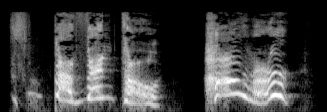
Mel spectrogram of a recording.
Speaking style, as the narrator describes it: croak

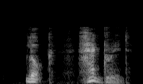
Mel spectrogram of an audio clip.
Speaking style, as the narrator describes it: said Hermione urgently, dropping all pretense

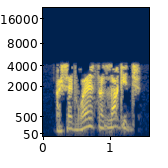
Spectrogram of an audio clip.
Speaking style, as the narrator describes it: hissed Bethan behind Rincewind's back

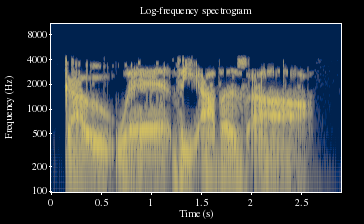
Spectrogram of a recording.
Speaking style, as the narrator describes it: Granny Weatherwax croaked

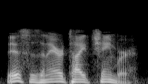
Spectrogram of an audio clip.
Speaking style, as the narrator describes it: Nyman said redundantly

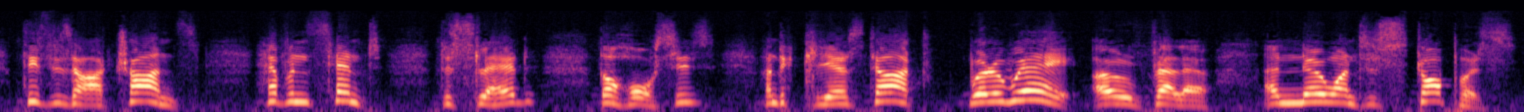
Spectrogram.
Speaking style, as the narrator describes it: cried

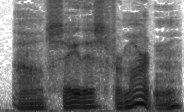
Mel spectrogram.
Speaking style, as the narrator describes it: I muttered

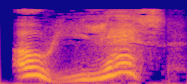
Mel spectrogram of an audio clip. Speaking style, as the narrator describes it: said Hermione eagerly

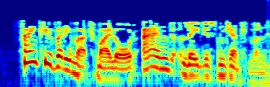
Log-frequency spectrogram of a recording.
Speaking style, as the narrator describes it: said cheerfully

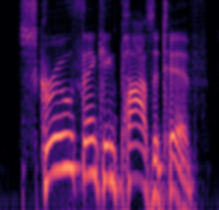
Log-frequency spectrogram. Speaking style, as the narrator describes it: half shouted

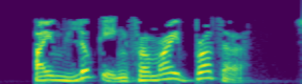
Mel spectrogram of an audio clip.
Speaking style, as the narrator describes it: said Tiffany sharply

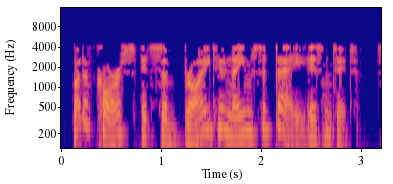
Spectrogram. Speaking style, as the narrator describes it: said Tiffany cheerfully

